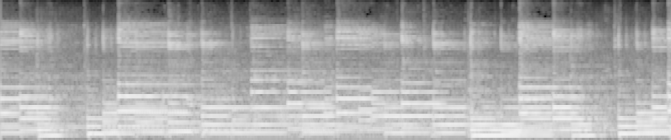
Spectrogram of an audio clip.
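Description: Instrumental intro music: plucked guitar notes played in a quick, even rhythm.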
